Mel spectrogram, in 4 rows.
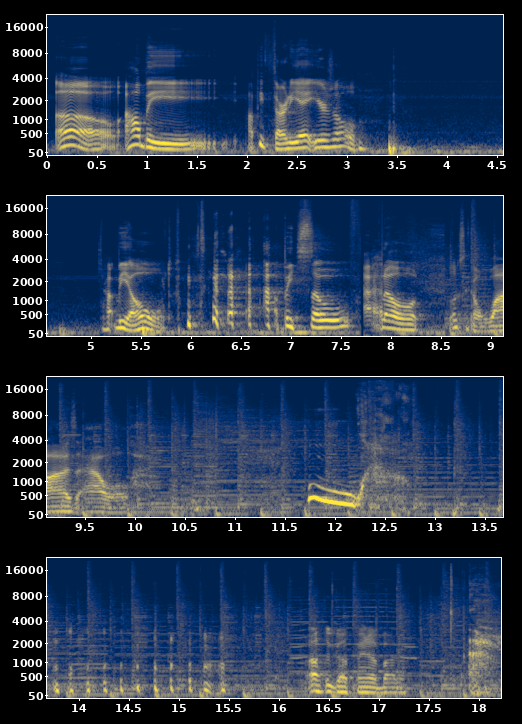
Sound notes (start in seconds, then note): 5.8 laughing; 13.5 chuckling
